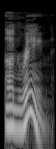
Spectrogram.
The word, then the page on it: unrein: British English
